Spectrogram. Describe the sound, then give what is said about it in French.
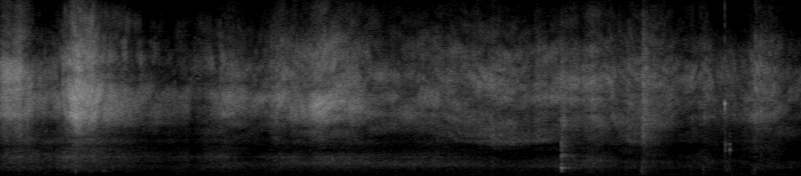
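A steady, moderately loud hiss from a steam iron blasting steam onto a fastened shirt to de-wrinkle it runs the whole time, with a few faint clicks and soft bumps near the end and no voices. “Tu prends ton fer et tu balances la vapeur dessus.”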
